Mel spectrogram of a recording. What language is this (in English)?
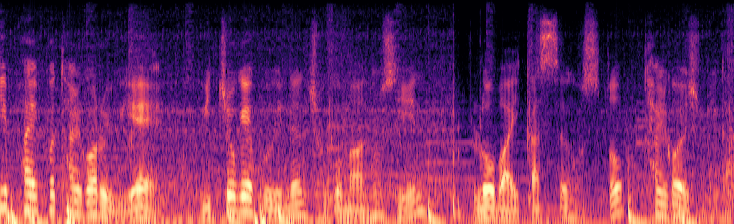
Korean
